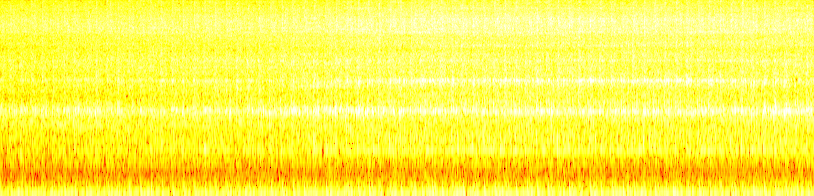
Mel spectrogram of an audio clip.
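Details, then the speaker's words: Yamaha Vmax fully warmed up at idle with an oil pressure gauge fitted, camera moving to locate the noise, mainly on one side; rough, uneven ticking-knock over the engine beat, appearing as oil warms, source unclear: engine knock when warm. "Okay, he's all warmed up now. I think the oil's up to temperature. It's feeling a bit hotter now. I'll move the camera around so you can hear where the noise is coming"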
